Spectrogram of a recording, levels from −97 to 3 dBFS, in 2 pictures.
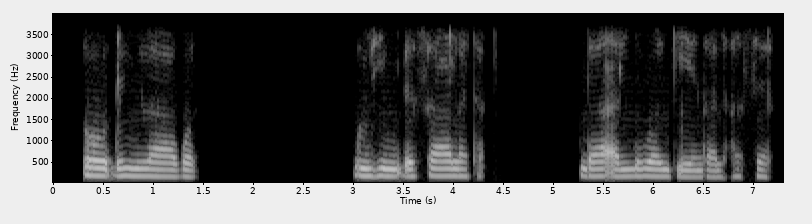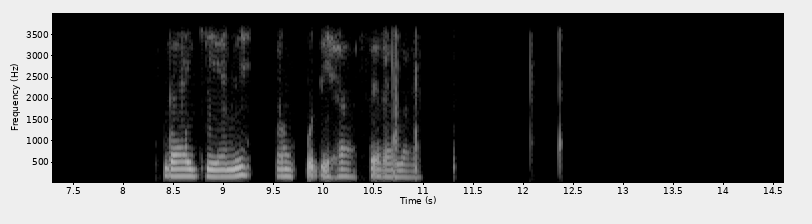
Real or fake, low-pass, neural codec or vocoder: fake; 3.6 kHz; codec, 16 kHz, 16 kbps, FunCodec, trained on Chinese and English, 50 frames a second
